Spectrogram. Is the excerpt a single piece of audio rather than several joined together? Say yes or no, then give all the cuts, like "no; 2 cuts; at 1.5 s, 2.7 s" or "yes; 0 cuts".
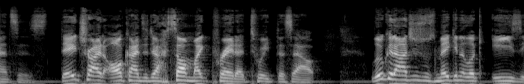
yes; 0 cuts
